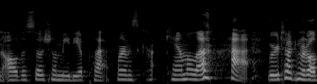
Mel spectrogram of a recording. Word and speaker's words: Camela: Camela, we were talking about all the different mispronunciations. It's not Kamala.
